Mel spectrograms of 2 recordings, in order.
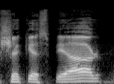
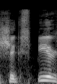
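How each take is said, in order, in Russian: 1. Название произносится с английскими звуками. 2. Название произносится в обычной русской форме.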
